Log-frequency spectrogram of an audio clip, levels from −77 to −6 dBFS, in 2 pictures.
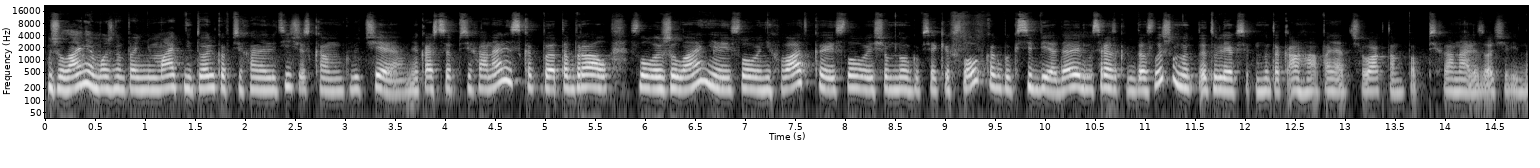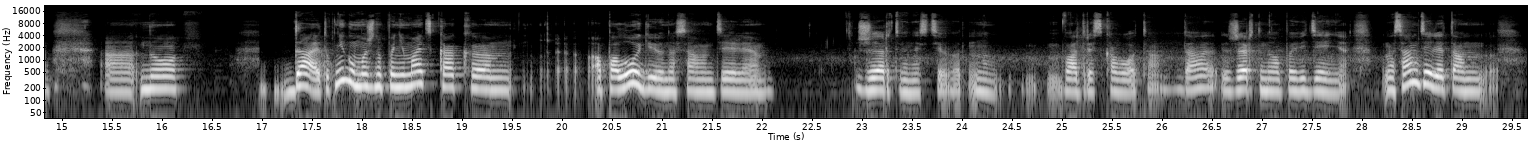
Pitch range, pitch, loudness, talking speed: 175-205 Hz, 190 Hz, -19 LUFS, 140 wpm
